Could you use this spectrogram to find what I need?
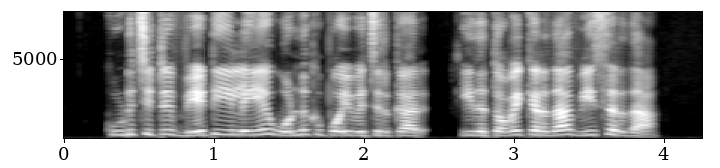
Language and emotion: Tamil, disgusted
